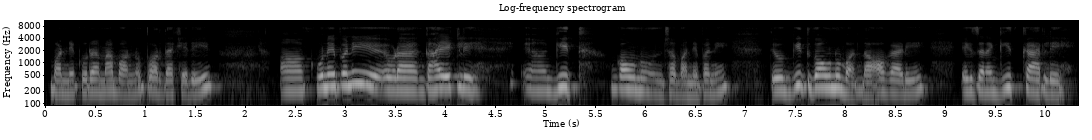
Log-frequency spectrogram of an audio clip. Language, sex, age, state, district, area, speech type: Nepali, female, 45-60, West Bengal, Jalpaiguri, urban, spontaneous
